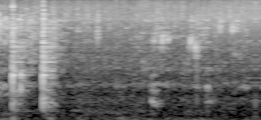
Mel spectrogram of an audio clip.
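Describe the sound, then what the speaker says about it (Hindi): Onions frying in a pan with whole spices for a beef white korma, giving brief crackling sizzles and faint spitting, with a couple of sharp stirring clicks near the start. "अब हम प्याज भून लेंगे।"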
